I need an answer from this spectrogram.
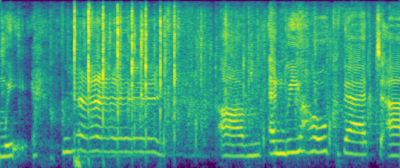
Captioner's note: audience applauds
